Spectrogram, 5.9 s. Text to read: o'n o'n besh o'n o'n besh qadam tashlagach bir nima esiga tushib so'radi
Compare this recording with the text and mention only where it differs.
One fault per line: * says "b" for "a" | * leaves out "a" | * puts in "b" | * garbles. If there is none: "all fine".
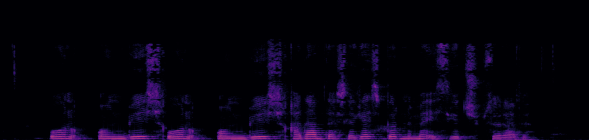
all fine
